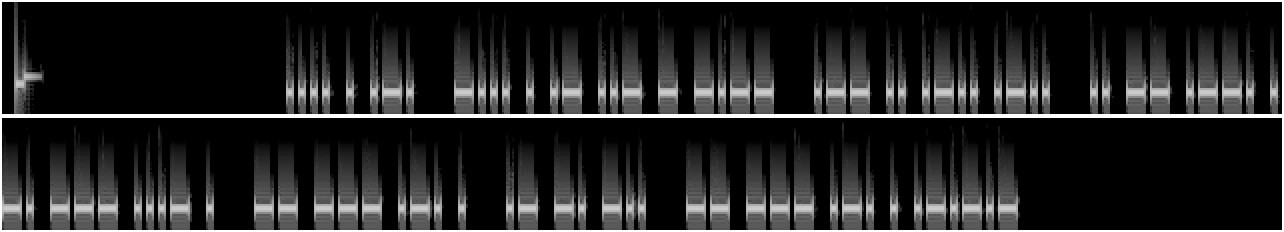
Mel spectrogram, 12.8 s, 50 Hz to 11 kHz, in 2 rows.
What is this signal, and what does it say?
Morse code, heard as a keyed tone, about 37 wpm, 700 Hz. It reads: HER BEAUTY WILL IMPROVE MORE AND MORE.
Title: Sentences from Top 1000 Words - Review Part 5 - 40wpm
